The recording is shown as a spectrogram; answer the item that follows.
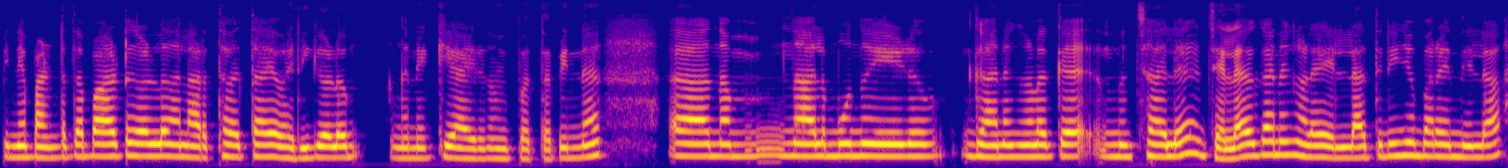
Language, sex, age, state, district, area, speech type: Malayalam, female, 18-30, Kerala, Wayanad, rural, spontaneous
